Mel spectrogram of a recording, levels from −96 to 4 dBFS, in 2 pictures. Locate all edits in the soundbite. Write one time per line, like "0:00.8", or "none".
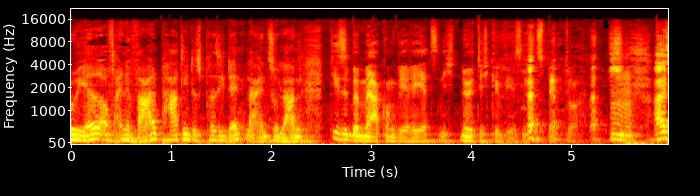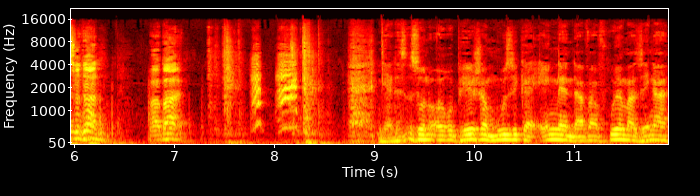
0:02.5
0:05.4
0:09.0

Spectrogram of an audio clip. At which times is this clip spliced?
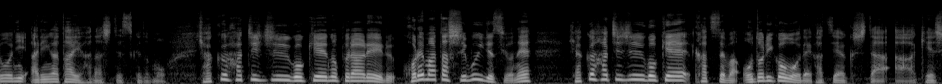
0:02.0
0:06.9

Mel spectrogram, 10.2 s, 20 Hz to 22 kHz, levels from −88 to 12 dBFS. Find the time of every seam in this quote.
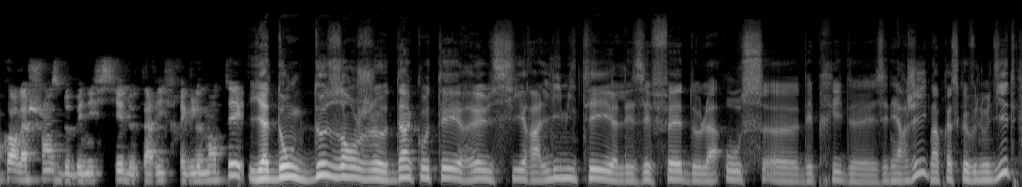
0:02.4
0:09.3

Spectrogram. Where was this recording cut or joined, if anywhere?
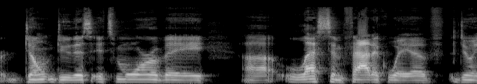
0:00.9

